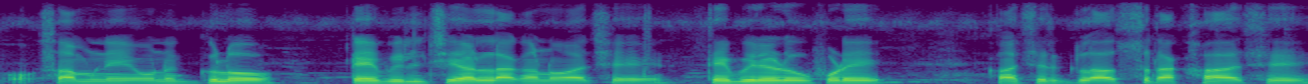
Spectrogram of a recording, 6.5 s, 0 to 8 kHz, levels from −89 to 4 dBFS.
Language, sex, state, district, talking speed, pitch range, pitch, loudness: Bengali, male, West Bengal, Malda, 130 wpm, 130-140 Hz, 135 Hz, -20 LUFS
